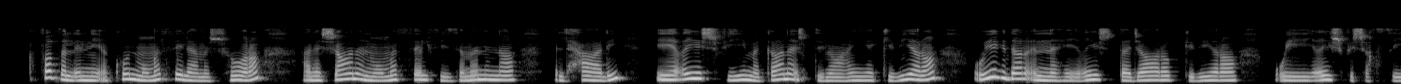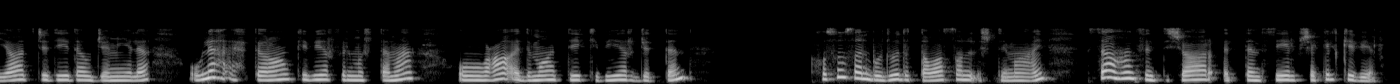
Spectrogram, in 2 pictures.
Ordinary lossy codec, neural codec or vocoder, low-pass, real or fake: none; none; 5.4 kHz; real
